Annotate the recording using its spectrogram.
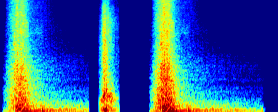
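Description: Three whoosh sound effects from an animated subscribe end screen. The first is long and fades over about a second, the second is short, and the third is long and fades away.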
